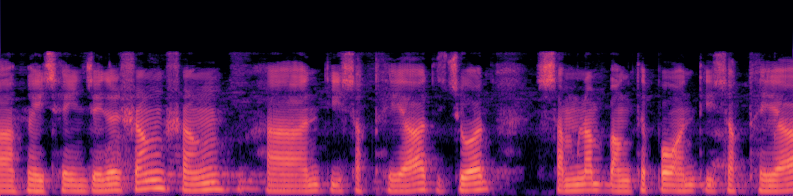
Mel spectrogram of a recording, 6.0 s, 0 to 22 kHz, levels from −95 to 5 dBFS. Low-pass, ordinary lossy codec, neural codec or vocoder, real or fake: 7.2 kHz; none; none; real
